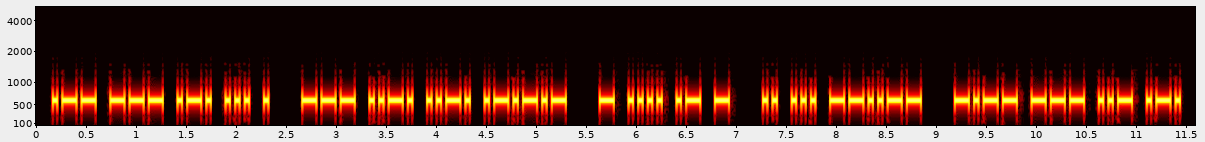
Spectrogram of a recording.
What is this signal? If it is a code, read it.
Morse code, heard as a keyed tone, about 25 wpm, 600 Hz. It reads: WORSE OFF. THAT IS, YOUR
